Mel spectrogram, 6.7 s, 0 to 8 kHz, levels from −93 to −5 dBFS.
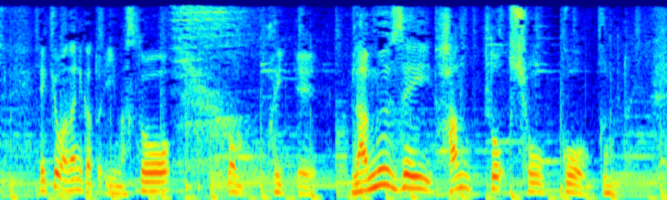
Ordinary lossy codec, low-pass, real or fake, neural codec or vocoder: MP3, 32 kbps; 7.2 kHz; real; none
